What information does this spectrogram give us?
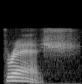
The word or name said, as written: thresh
